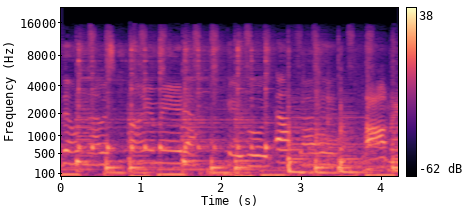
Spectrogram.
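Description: Live tropical dance band playing an instrumental passage: a steady repeating bass line, sustained melodic lines and regular percussion, with no vocals.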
